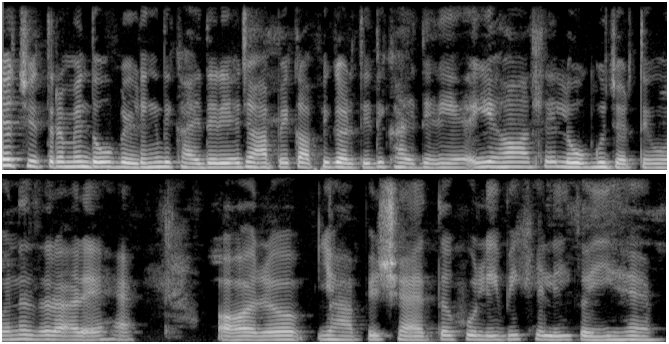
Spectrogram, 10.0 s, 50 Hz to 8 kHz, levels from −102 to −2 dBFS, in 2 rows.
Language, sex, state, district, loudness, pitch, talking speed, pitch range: Hindi, female, Bihar, Darbhanga, -29 LUFS, 195 Hz, 210 wpm, 185-210 Hz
